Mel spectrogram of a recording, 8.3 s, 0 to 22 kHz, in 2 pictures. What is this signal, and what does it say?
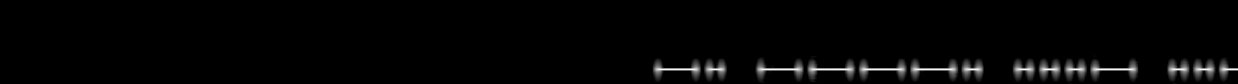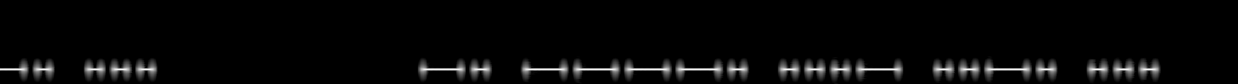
Morse code, heard as a keyed tone, about 28 wpm, 700 Hz. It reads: N9VFS N9VFS
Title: USA Call Signs - 5 Characters - Repeated 2x - 28wpm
